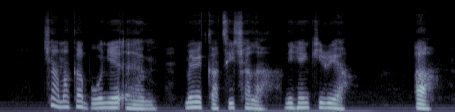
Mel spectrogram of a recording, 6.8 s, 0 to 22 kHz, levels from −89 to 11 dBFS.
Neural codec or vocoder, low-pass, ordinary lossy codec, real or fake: codec, 44.1 kHz, 7.8 kbps, Pupu-Codec; 14.4 kHz; none; fake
